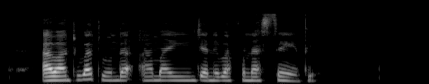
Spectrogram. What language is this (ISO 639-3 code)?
lug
